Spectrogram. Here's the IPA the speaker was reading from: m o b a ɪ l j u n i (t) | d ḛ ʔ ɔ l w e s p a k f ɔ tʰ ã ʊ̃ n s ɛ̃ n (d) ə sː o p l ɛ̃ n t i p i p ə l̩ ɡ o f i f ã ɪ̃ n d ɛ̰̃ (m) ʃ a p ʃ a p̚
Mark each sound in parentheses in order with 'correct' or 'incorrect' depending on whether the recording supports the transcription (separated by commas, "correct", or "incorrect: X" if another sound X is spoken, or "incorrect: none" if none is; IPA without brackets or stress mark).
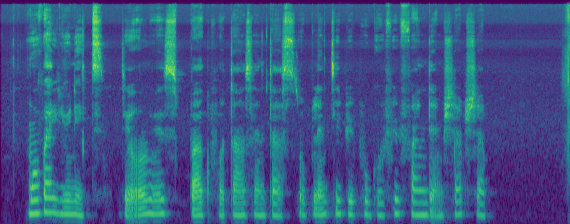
correct, incorrect: t, correct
